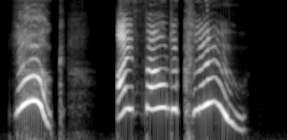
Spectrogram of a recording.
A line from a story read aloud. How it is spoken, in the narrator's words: Suddenly, Sarah cried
